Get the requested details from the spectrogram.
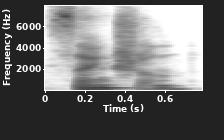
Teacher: vowel there you can think of it as shun or shin we just want to move very quickly from the sh sound to the n sound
